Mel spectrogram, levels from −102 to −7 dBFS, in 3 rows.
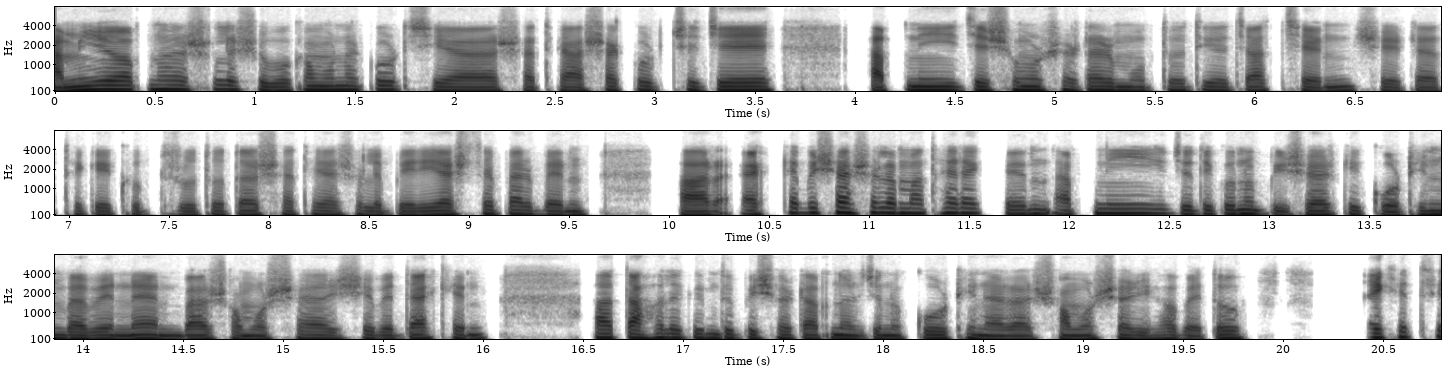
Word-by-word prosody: আমিও 130 +7 +6
আপনার 150 +1 +2
আসলে 155 +1 -2
শুভকামনা 135 +2 +3
করছি। 140 -2 -2 0.2
আর 115 0 +2
সাথে 115 -2 -6
আশা 120 +4 -2
করছি 135 0 -3
যে - - +6 0.8
আপনি 125 - +2 0.2
যে 130 - +3
সমস্যাটার 130 0 +2
মধ্য 115 -1 -4 0.2
দিয়ে 125 -2 0
যাচ্ছেন 120 -2 -2 0.2
সেটা 110 -1 -4
থেকে 115 0 -4
খুব 115 - -7
দ্রুততার 120 +1 -3
সাথে 115 +1 -5
আসলে 115 +1 -3
বেরিয়ে 115 +2 +2
আসতে 130 +4 -3
পারবেন। 125 -4 0 0.6
আর 110 - +3 0.2
একটা 125 +8 -7
বিষয় 175 +1 +4
আসলে 170 +2 +1
মাথায় 165 +1 0
রাখবেন, 140 -4 -2 0.2
আপনি 155 +4 -1 0.3
যদি 135 0 0
কোনো 140 0 +4
বিষয়কে 120 +3 0
কঠিনভাবে 115 +1 +2
নেন 120 -1 +3
বা 110 - +3 0.2
সমস্যা 105 +3 -1 0.2
হিসেবে 115 +1 -2
দেখেন 125 -1 0 0.6
আ - - +6
তাহলে 140 +1 +3
কিন্তু 135 -1 +1
বিষয়টা 120 0 -1
আপনার 110 -1 +1
জন্য 110 -1 +2 0.2
কঠিন 120 0 +2
আর 100 - 0 0.2
সমস্যারই 110 +1 0
হবে। 110 -3 -1
তো 125 - +4 0.8
এক্ষেত্রে 165 +2 -1
120 Hz, 155 wpm, -24 LUFS, 115-135 Hz, 0.8 s, আমিও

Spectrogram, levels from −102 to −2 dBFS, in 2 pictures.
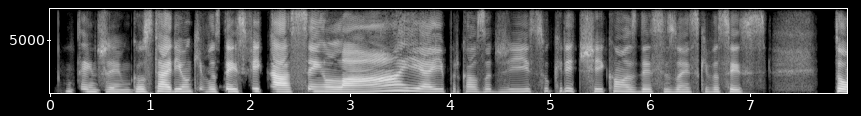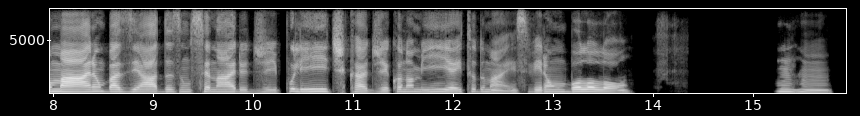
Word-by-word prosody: Entendi, 190 -4 -6
gostariam 210 +2 +2
que - - -13
vocês 205 +1 +1
ficassem 210 -1 +4
lá 205 +7 +5
e 245 -3 -2
aí 210 0 0
por 215 -3 -20
causa 210 0 -7
disso, 205 +6 -10
criticam 220 -2 -4
as 200 -2 -5
decisões 190 -1 -6
que 185 - -12
vocês 185 -1 -5 0.7
tomaram 195 -2 +6
baseadas 185 -1 0
num 185 - -10
cenário 175 -2 -1
de 170 +1 -9
política, 195 -4 -1
de 160 +2 -6
economia 185 0 -3
e - - -8
tudo 195 -2 -11
mais, 155 -2 -6
viram 175 +1 -5
um 180 - -10
"bololô". 180 -4 0 1.5
Uhum. 165 -5 -9
190 Hz, 115 wpm, -22 LUFS, 175-205 Hz, 1.5 s, tomaram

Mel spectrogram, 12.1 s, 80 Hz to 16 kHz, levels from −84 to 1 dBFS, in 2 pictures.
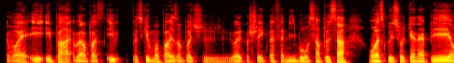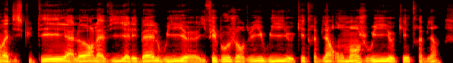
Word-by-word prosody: ouais 120 +5 -1
et 120 +1 0
et - - +2
par 125 -1 0
ouais, 115 - +1
on 100 - 0
passe - - -4
et 110 -1 -1
parce 115 - -6
que 115 - -1
moi, 130 +4 -2
par 100 - +1
exemple, 110 +3 -3
moi, 100 - 0
je 80 -5 -10
ouais, 95 0 0
quand 80 - -11
je 80 - -5
suis - - -3
avec 90 - -7
ma 90 - -2
famille, 115 +4 -3
bon, 100 -3 0
c'est 95 - -3
un - - -1
peu 110 - -1
ça. 125 +2 +4 0.3
On 100 - 0
va 105 - +7
se 100 - -5
poser 95 -1 0
sur 95 - -1
le 95 - -3
canapé, 100 +2 +3
on - - +2
va 100 -2 +3
discuter: 105 +4 +1
«Alors 100 +3 +2
la 90 -4 +1
vie 95 +6 -1
elle 95 - +2
est 90 - +3
belle?» 105 +3 +2
«Oui», 105 +4 +2
heu: 85 -4 0
«Il 90 +2 -6
fait 105 - +1
beau 100 +3 -1
aujourd'hui?» 100 +2 0
«Oui», 100 +1 +1
«OK, 95 +2 -4
très 95 - -8
bien», 100 +4 -1
«On 110 -2 -3
mange?» 105 +1 0
«Oui», 100 +4 +2
«OK, 95 +2 -1
très 90 - -7
bien», 100 +7 -5
100 Hz, 295 wpm, -26 LUFS, 95-110 Hz, 0.3 s, va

